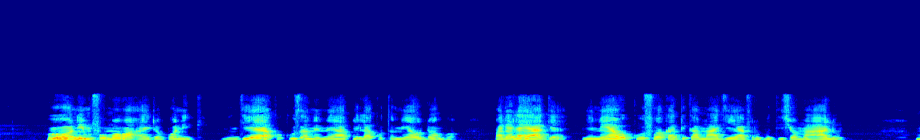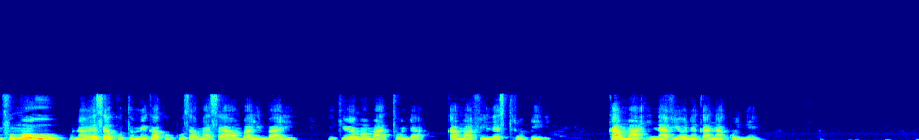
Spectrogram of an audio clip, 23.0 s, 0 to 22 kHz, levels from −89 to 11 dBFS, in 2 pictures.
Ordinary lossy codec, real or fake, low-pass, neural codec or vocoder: MP3, 48 kbps; real; 7.2 kHz; none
